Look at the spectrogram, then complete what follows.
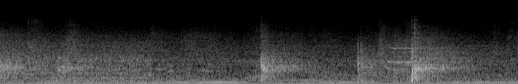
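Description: Tennis rally on an indoor court: a ball is struck by rackets and bounces, sharp hits at the start, about two and a half seconds in and around four seconds in, each ringing briefly in the large hall.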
